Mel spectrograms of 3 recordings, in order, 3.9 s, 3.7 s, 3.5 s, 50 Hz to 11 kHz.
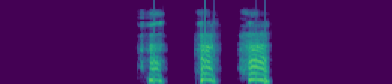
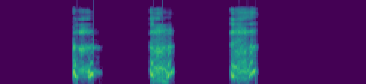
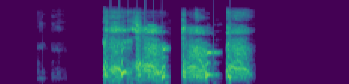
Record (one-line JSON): {"exhalation_length": "3.9 s", "exhalation_amplitude": 27349, "exhalation_signal_mean_std_ratio": 0.29, "three_cough_length": "3.7 s", "three_cough_amplitude": 27237, "three_cough_signal_mean_std_ratio": 0.33, "cough_length": "3.5 s", "cough_amplitude": 30164, "cough_signal_mean_std_ratio": 0.48, "survey_phase": "beta (2021-08-13 to 2022-03-07)", "age": "45-64", "gender": "Female", "wearing_mask": "No", "symptom_cough_any": true, "symptom_runny_or_blocked_nose": true, "symptom_fatigue": true, "symptom_change_to_sense_of_smell_or_taste": true, "symptom_loss_of_taste": true, "symptom_onset": "10 days", "smoker_status": "Never smoked", "respiratory_condition_asthma": false, "respiratory_condition_other": false, "recruitment_source": "Test and Trace", "submission_delay": "2 days", "covid_test_result": "Positive", "covid_test_method": "RT-qPCR"}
